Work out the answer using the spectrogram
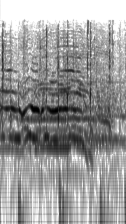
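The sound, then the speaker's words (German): Crowd cheering and applause as top candidate Winfried Kretschmann arrives at an election-night party outside a pub. Shouts and sustained voices ring over a steady spatter of clapping that holds fairly loud throughout. “Als Spitzenkandidat Winfried Kretschmann eintrifft, Hurra-Rufe und Applaus.”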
